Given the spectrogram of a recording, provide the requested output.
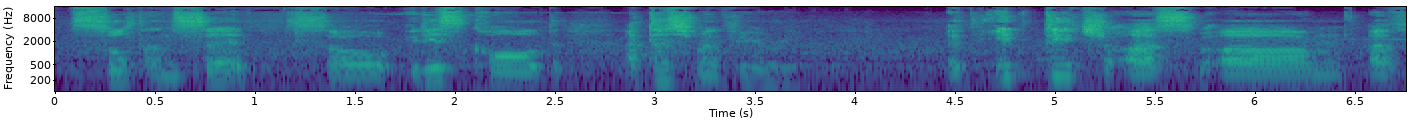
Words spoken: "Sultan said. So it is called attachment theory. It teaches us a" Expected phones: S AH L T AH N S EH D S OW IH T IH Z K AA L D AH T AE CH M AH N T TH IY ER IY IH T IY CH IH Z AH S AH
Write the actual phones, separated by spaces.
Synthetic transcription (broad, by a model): S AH L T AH N S EH D S OW IH T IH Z K AA L D AH T AE CH M AH N T TH IY ER IY IH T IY CH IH S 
